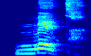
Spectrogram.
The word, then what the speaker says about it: maître: Maître, un maître.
